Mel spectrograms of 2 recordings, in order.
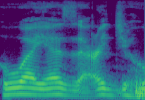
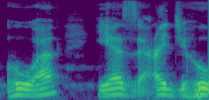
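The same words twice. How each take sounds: First: Slow and careful, falling at the end; slow demo. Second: Each word apart with a pause, very slow. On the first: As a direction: say it slowly for learners. (آہستہ عربی مثال) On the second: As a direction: break it into separate words. (الگ الگ لفظ، بہت آہستہ) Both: Shown as a demonstration. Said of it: "اور اگر آپ کہنا چاہتے ہیں".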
